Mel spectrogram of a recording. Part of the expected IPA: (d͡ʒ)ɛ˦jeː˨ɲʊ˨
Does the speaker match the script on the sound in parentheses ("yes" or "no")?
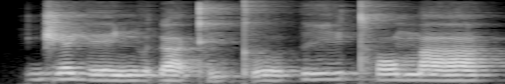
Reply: yes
